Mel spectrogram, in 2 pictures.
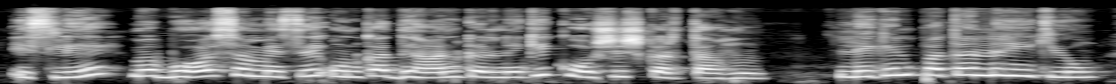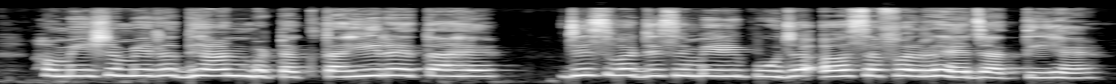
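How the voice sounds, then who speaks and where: A woman voicing a kindly, lonely older village man in an animated moral story, earnest and fatherly. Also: high-pitched, unhurried. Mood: troubled, earnest.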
